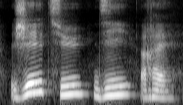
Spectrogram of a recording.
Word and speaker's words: j'étudierai: Если у глагола первой группы в предпоследнем слоге есть гласный, например, continuer, либо étudier, oublier, то в будущем времени не звучит никак. J'étudierai, je continuerai, il oubliera. Только так. То есть это вообще в произношении отсутствует.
